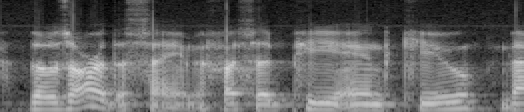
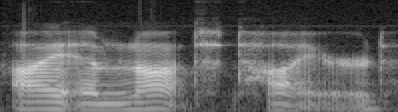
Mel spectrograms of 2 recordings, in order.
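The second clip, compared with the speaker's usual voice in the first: slow, each word drawn out; slow dictation; slower than usual. Shown as a demonstration. Teacher slowly dictating the statement to students while writing. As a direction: spell it out as you write it.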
